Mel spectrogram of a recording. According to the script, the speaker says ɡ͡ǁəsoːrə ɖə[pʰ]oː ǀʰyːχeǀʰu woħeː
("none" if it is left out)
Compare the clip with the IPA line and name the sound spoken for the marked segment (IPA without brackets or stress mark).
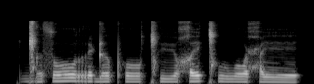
pʰ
